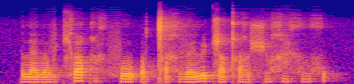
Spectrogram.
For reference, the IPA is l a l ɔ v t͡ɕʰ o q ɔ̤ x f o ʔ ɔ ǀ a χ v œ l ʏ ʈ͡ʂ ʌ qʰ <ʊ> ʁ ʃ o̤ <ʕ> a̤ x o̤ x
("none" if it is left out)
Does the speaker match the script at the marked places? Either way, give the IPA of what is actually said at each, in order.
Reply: ʊ, χ

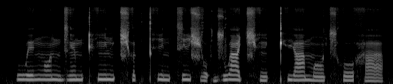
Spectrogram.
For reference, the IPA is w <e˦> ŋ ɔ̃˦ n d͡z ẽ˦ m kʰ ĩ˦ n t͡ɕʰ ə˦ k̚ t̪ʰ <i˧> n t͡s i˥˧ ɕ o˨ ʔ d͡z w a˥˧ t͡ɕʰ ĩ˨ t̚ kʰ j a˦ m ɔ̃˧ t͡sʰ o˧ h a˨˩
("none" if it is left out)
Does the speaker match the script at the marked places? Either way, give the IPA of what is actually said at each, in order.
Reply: e˦, i˥˧

